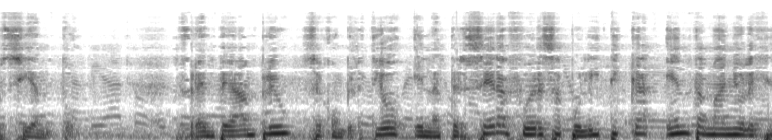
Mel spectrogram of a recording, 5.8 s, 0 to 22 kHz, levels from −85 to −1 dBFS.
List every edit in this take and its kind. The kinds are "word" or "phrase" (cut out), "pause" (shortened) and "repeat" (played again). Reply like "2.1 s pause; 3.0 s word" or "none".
none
